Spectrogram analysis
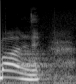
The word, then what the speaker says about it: Балі: погнали в першу чергу розповів що всупереч поширений серед наших туристів вимові на голодослові балі ставиться на перший склад а не на останні продовжимо тримаючи цю інформацію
